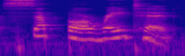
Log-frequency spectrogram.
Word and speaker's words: separated: So separate, that's 3 syllables. So in the simple past tense, we're going to give it an extra syllable. It will have 4, separated.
